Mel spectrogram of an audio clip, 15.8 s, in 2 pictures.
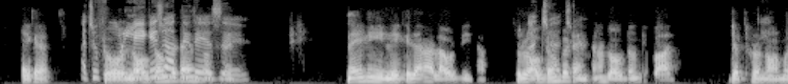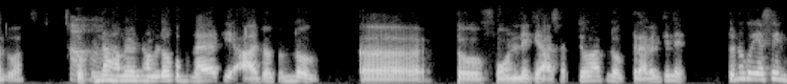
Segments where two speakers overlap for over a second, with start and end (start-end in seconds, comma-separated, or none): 1.0-2.3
